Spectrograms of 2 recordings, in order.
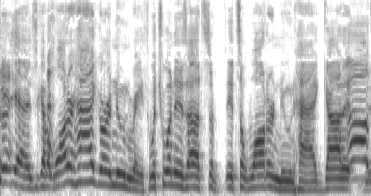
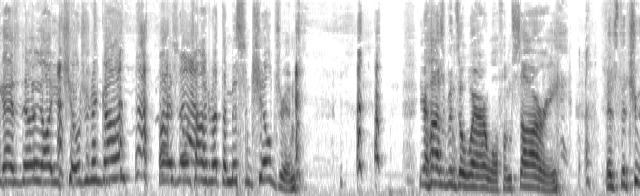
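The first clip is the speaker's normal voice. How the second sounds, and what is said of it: Weird put-on Brooklyn New York accent. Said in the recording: “this witcher has adopted a very weird accent ... You know Geralt is from Brooklyn? ... The New York witcher”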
